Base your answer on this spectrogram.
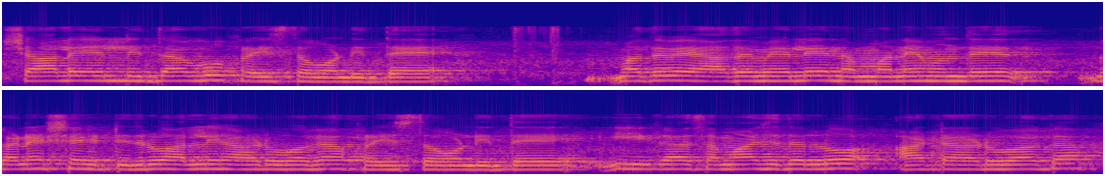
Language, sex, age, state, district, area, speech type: Kannada, female, 45-60, Karnataka, Bangalore Rural, rural, spontaneous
